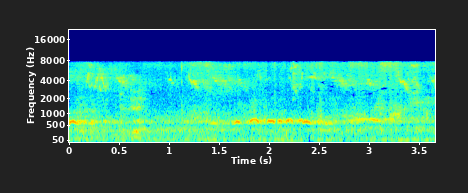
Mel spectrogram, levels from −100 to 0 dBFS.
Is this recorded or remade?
recorded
